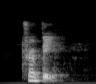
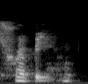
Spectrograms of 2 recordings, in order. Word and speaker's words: Trimpe: What's the authoritative pronunciation on Herb's last name? – Trimpe. – That's what I thought. That's the way I've always said it, going back 40 years, but, you know. – Well, as he said, it rhymes with Trimpe.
